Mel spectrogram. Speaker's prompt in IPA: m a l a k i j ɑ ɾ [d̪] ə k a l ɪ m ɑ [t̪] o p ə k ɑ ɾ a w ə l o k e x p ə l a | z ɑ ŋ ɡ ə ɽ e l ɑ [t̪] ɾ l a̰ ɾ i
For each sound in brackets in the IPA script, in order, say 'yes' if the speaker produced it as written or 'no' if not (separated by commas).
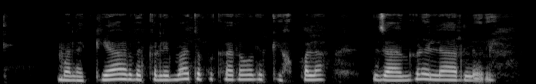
yes, yes, no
